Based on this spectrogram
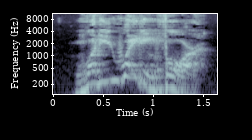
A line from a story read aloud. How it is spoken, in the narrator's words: I screamed, the tenseness and the importance of this moment forcing me to lose the iron self-control upon which I have always prided myself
